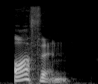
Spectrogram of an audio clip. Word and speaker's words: often: and I found out that it can be pronounced both ways, and that is often.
